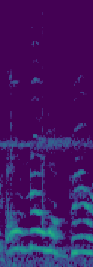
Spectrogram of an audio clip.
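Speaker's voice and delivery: high, loud fake panic; mock alarm. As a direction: cry out as if a bear appears. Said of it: "literally say".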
